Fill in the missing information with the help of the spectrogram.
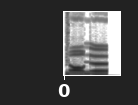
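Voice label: "doner", British English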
